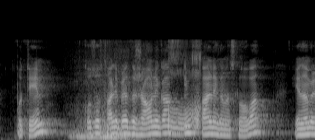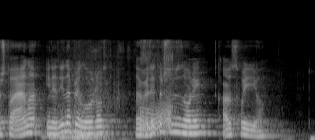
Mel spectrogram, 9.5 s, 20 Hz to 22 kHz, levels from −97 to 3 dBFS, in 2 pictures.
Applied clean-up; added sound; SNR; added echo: none; Fart / Drawer open or close; 7 dB; none.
